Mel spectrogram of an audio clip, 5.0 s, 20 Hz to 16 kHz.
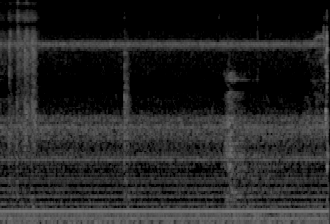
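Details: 1983 Fender Princeton Reverb II, stored unused for years, on current limiter with master up: steady low buzzy hum; 120Hz or 60Hz with harmonics suspected, possibly phase inverter since master volume affects it, unconfirmed.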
